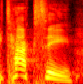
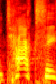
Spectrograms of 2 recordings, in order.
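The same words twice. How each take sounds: First: Cab driver calling, settled. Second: High, eager call of a cab driver. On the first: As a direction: let the second call drop back down. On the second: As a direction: call for the fare, bright and upward. Cab driver calling out to customer. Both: Retold or imitated.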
